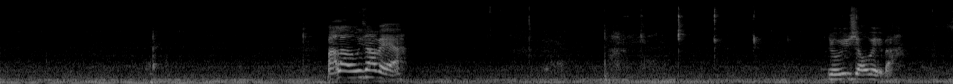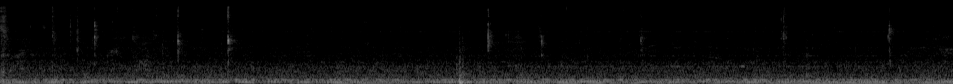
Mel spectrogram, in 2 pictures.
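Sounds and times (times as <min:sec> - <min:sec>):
steady low hum: 0:00.0 - 0:19.0
wet chewing clicks and squishes: 0:04.7 - 0:08.1, 0:09.4 - 0:12.3, 0:14.4 - 0:16.3, 0:17.0 - 0:18.6.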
